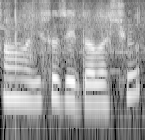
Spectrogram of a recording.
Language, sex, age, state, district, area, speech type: Kashmiri, female, 18-30, Jammu and Kashmir, Bandipora, rural, spontaneous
